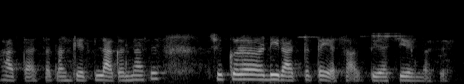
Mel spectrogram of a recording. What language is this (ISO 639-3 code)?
snd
